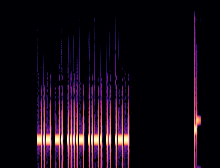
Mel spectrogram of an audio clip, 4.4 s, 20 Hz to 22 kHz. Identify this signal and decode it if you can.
Morse code, heard as a keyed tone, about 40 wpm, 700 Hz. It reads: KN4FIW
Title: USA Call Signs Repeated 2x 40wpm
